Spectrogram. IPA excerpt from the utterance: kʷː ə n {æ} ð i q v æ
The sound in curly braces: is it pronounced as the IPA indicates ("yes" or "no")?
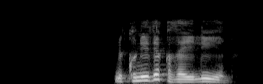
no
